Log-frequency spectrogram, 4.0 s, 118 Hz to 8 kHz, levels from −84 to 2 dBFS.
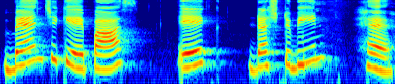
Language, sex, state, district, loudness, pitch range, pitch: Hindi, female, Madhya Pradesh, Umaria, -16 LUFS, 275-340 Hz, 305 Hz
